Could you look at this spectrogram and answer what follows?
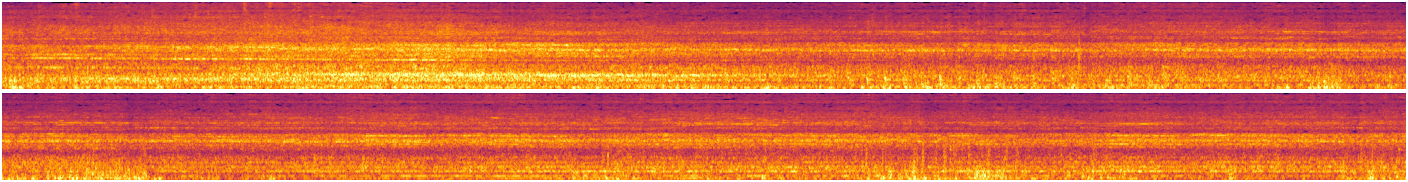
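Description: The Ghan passenger train passing close by: its two NR class diesel-electric locomotives are loudest in the first few seconds, then a long string of stainless-steel passenger carriages rolls past with steady wheel-on-rail noise and occasional faint clunks.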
